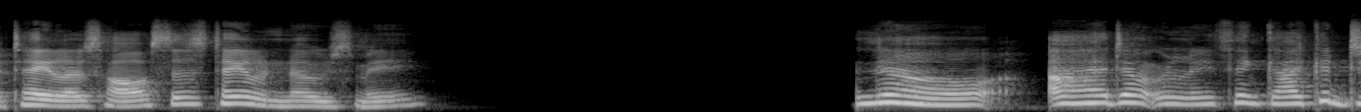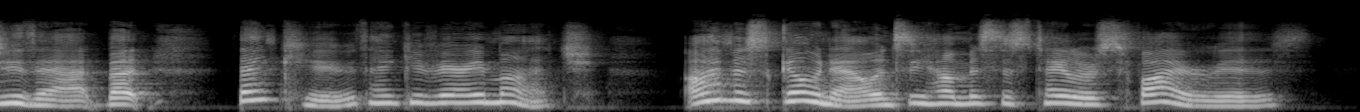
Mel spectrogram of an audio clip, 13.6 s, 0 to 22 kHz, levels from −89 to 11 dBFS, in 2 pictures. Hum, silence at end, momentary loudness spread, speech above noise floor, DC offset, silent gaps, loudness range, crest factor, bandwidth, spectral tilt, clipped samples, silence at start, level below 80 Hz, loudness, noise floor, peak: none; 0.4 s; 10 LU; 63 dB; under 0.1%; 2.73-4.26 s; 7 LU; 16 dB; 11 kHz; -5.5 dB/octave; under 0.1%; 0 s; -66 dBFS; -18 LUFS; -81 dBFS; -4 dBFS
